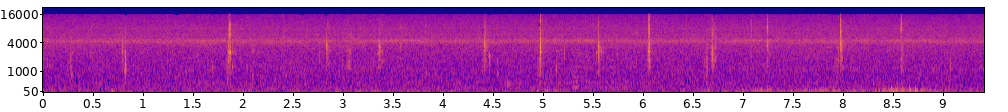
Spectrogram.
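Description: A person chewing roasted rabbit meat: irregular sharp mouth smacks, about one or two a second, with a low rumble near the end as the meat is torn apart by hand.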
